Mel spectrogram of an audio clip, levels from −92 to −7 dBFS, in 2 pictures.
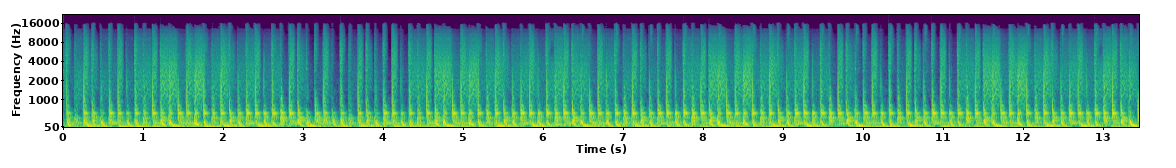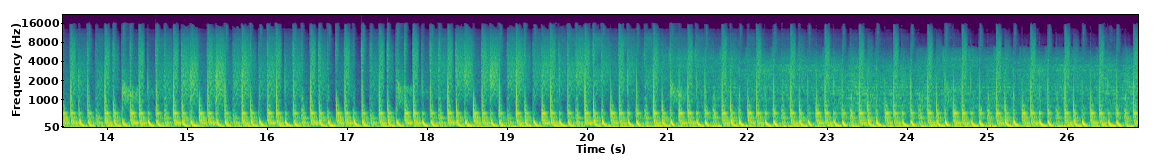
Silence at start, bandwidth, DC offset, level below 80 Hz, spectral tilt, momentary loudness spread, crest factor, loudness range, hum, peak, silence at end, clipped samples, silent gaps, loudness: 0 s; 16 kHz; under 0.1%; -20 dBFS; -5.5 dB/octave; 2 LU; 14 dB; 1 LU; none; 0 dBFS; 0 s; under 0.1%; none; -14 LUFS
